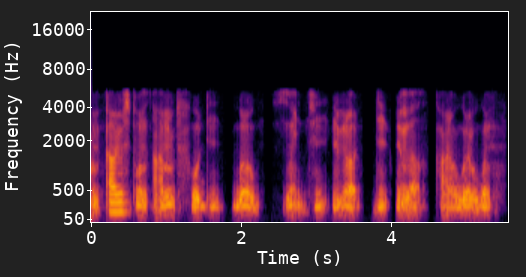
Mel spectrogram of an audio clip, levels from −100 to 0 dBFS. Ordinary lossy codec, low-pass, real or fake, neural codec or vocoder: none; 5.4 kHz; fake; autoencoder, 44.1 kHz, a latent of 192 numbers a frame, MeloTTS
